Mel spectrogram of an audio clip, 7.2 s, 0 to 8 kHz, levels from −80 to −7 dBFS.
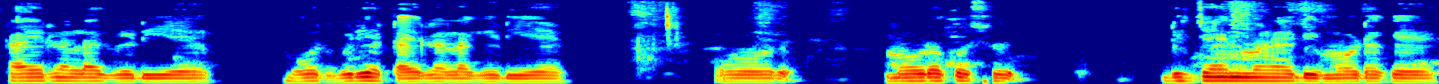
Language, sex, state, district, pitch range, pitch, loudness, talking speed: Rajasthani, male, Rajasthan, Churu, 115-130 Hz, 120 Hz, -18 LUFS, 140 wpm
